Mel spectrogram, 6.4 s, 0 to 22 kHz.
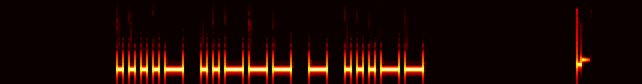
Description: Morse code, heard as a keyed tone, about 20 wpm, 700 Hz. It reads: 42T3
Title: Common Cut Numbers - 4-Digit 20wpm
